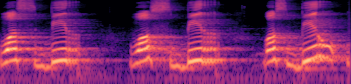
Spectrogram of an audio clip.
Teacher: رائے ساکنہ سے پہلے زیر رائے ساکنہ کو باریک پڑھیں گے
